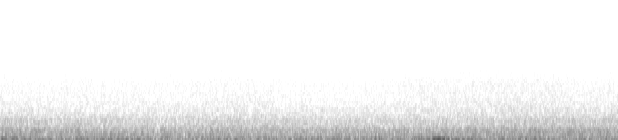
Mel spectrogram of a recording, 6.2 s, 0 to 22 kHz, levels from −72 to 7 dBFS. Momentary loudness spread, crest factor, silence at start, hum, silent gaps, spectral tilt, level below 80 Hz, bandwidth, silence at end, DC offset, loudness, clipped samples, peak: 4 LU; 16 dB; 0 s; none; none; -7 dB/octave; -44 dBFS; 16 kHz; 0 s; under 0.1%; -47 LUFS; under 0.1%; -26 dBFS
